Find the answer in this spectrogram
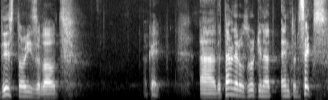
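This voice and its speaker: Someone talks at a very fast pace in a Brazilian accent, with very wide pitch swings. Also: man. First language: Portuguese. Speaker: software engineer. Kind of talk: conference talk. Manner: hesitant, many fillers.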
